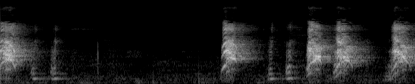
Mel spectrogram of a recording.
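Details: Snow-white puppy protesting at being placed on a height, barking angrily. One bark opens, a quiet pause follows, then a rapid run of five or six shrill yaps with a few softer yips between.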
